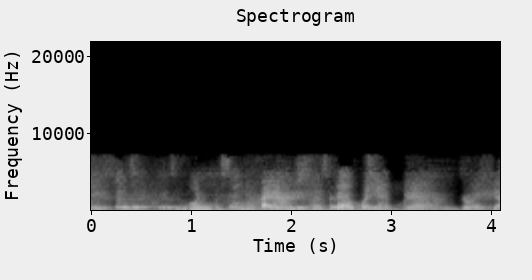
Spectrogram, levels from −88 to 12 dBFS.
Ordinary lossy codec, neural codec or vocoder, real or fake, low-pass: MP3, 32 kbps; codec, 44.1 kHz, 0.9 kbps, DAC; fake; 7.2 kHz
